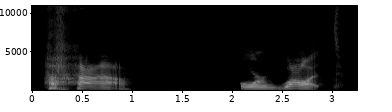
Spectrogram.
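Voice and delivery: loud, roaring villain's ha-ha chuckle. Bad Bart answers Chuck's demand to let his pa go; chuckling. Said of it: "He chuckled".

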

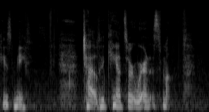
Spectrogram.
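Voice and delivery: crying while speaking. Reading the yearly proclamation in the chamber, crying while speaking.

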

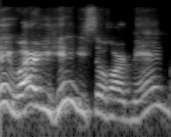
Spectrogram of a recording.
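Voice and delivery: put-on goofy surfer boy voice. Retelling what a choking man said while being hit, goofy little surfer boy voice. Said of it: "his little goofy little surfer boy voice".

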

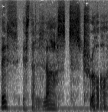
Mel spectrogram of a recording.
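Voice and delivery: soft, slow, trembling, unsteady voice. Reading a character's line in a story, in a shaking voice. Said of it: "said Larry in a shaking voice".

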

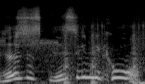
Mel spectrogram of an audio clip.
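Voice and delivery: voice breaking upward. Player commenting while playing a game, voice cracking. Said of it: "As my voice cracks".

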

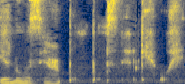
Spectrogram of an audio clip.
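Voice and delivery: soft, low whisper under the breath.

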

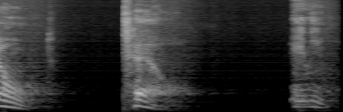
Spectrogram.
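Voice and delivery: play-acted, stern preacher voice. Acting out Jesus warning the healed man, finger raised: stern, as Jesus. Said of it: "the Bible uses the word stern".

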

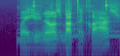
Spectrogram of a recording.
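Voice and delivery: ordinary talk

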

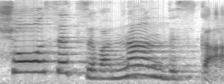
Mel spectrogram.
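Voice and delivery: ordinary talk

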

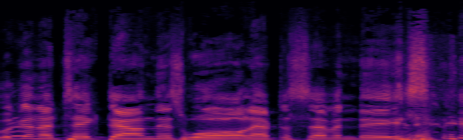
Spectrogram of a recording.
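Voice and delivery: badly done, fake Italian mob boss accent. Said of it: "That's my very bad Italian mob impression".

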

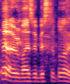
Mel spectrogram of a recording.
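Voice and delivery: high, rushed, nervous, hurried voice. Imitating a sweating friend remembering Mister Blobby: imitating nervous Phil. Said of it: "bead of sweat form on Phil's forehead".

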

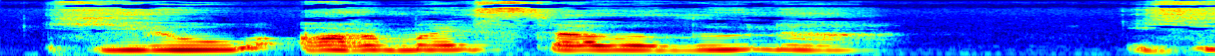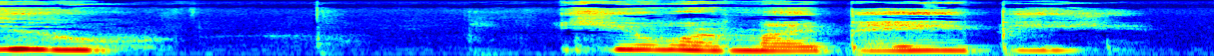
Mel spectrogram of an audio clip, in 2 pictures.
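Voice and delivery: whispering. A mother bat speaks to the child she has found, whispered. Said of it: "She whispered".

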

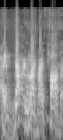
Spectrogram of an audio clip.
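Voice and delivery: really angry, loud, raw and rough voice. Doing a second take of a line, told to pretend to be real mad. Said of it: "Pretend like you're real mad".

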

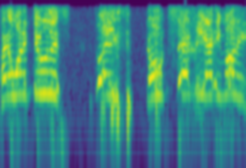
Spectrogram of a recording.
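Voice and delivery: very high-pitched, stretched-out, drawn-out screaming. Imagining the listener in front of a camera for a charity drive, mock screaming. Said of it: "just screaming like".

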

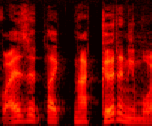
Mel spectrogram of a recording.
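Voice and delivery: normal talking voice

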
